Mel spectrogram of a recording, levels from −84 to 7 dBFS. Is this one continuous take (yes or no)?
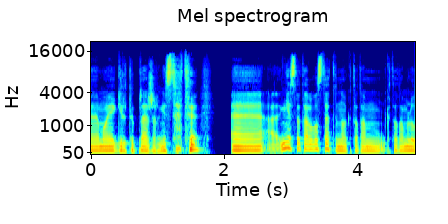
yes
